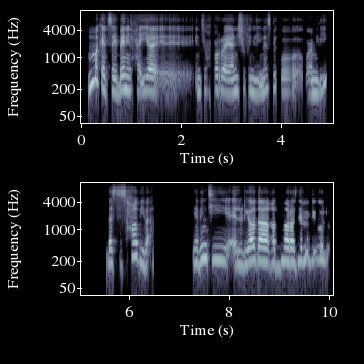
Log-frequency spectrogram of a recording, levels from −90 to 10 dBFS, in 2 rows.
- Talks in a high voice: Yes, high, 195 Hz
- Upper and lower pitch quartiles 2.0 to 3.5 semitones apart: Yes, average, 3.1 semitones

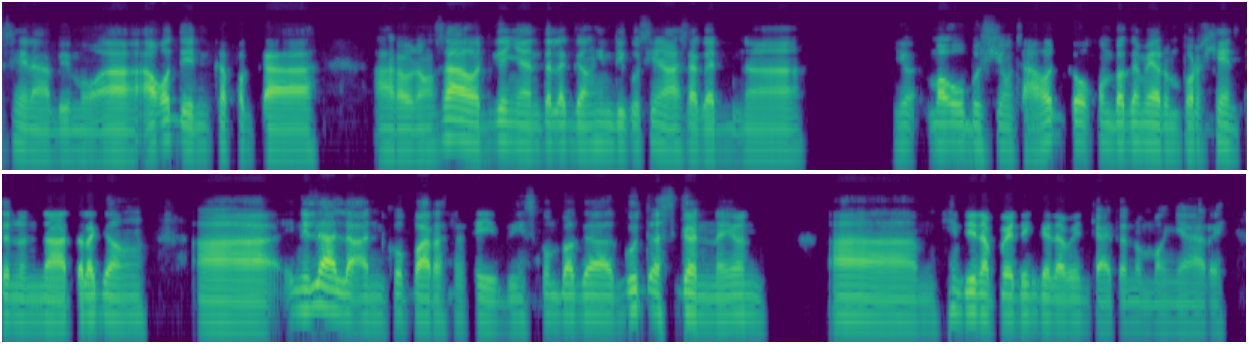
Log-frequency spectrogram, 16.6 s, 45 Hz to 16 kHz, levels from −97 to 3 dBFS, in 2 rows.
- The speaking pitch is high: No, low, 110 Hz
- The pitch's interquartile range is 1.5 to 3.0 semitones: Yes, narrow, 2.5 semitones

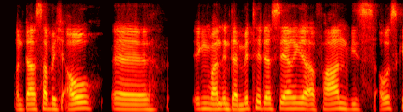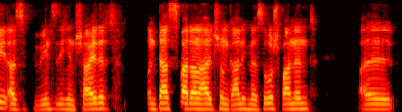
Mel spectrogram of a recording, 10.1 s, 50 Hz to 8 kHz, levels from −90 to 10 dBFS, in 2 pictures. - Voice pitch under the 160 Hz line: Yes, low, 135 Hz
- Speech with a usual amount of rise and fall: No, narrow, 1.5 semitones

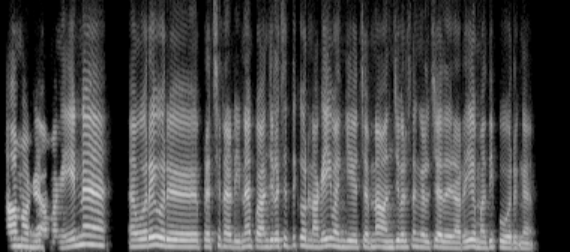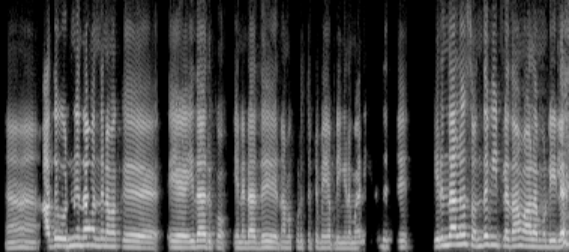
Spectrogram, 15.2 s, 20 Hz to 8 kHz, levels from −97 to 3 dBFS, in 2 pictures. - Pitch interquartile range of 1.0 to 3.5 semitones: Yes, average, 3.2 semitones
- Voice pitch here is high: Yes, high, 205 Hz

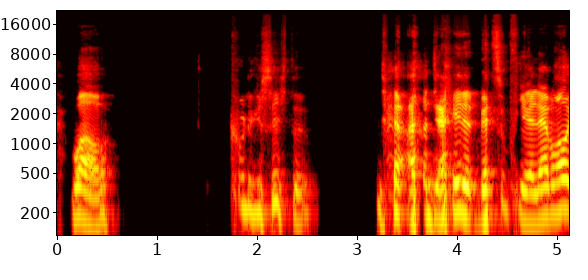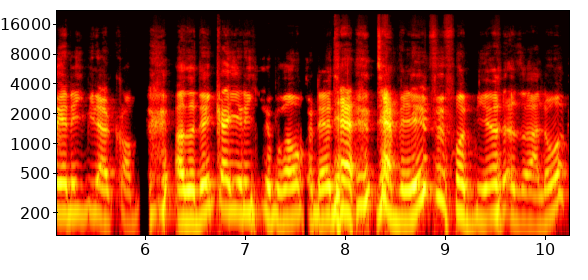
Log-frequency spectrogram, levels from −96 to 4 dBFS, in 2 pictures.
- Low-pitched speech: No, high, 190 Hz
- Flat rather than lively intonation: No, average, 3.0 semitones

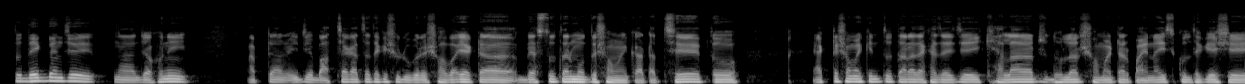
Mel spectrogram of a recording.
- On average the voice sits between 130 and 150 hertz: No, low, 110 Hz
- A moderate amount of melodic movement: No, narrow, 2.1 semitones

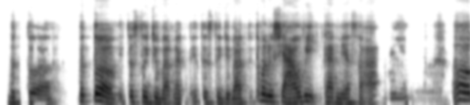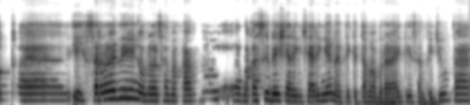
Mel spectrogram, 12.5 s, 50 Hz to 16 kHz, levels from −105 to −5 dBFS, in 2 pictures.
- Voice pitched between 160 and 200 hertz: Yes, high, 190 Hz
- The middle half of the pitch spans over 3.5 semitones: Yes, wide, 5.6 semitones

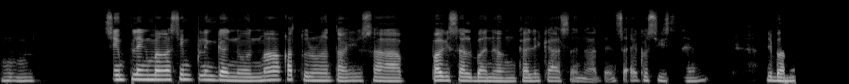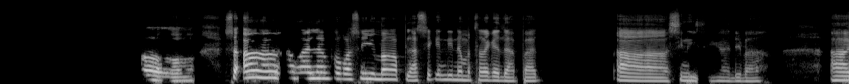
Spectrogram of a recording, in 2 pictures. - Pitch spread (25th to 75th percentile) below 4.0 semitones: No, average, 4.8 semitones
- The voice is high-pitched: No, medium, 180 Hz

